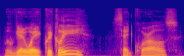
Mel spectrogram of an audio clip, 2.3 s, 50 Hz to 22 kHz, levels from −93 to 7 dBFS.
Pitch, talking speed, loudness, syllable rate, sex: 130 Hz, 155 wpm, -17 LUFS, 5.0 syllables/s, male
